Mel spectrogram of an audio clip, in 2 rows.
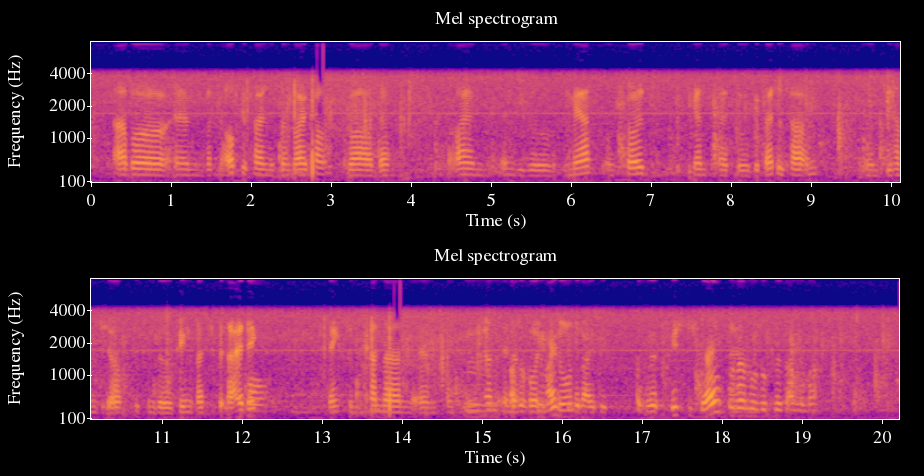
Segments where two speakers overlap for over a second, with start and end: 14.8-16.2

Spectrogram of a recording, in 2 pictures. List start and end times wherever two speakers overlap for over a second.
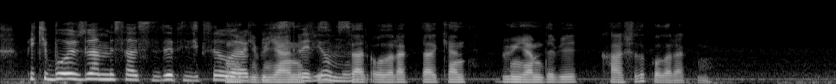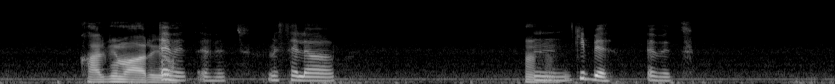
2.2-3.6

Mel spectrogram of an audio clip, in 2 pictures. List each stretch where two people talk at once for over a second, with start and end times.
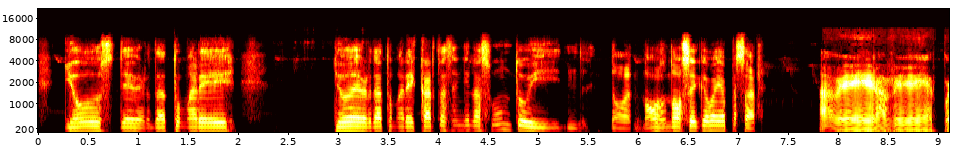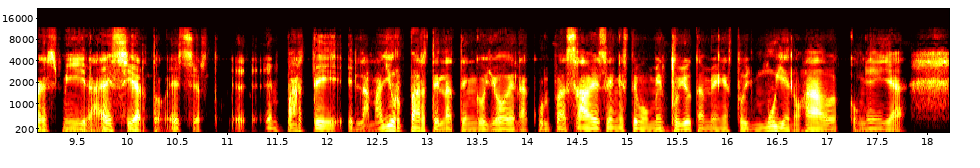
none

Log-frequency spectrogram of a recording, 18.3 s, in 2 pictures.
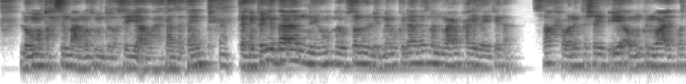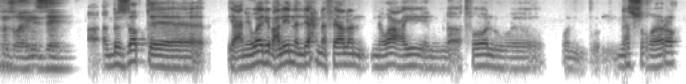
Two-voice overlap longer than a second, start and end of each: none

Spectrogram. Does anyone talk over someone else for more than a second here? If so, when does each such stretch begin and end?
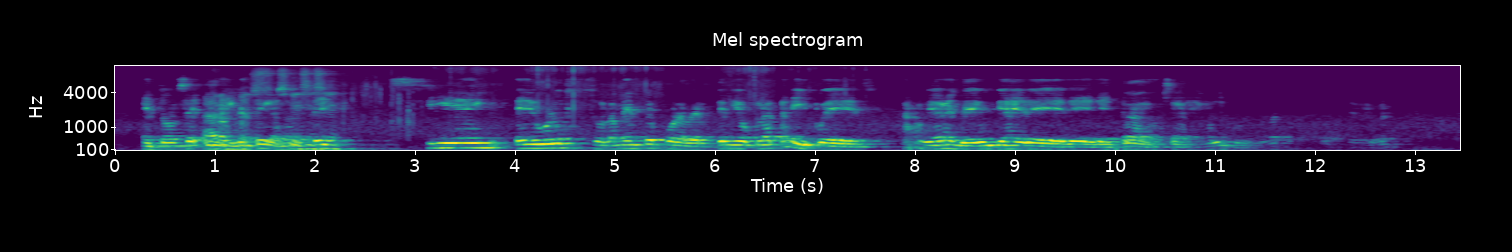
0.9-2.1

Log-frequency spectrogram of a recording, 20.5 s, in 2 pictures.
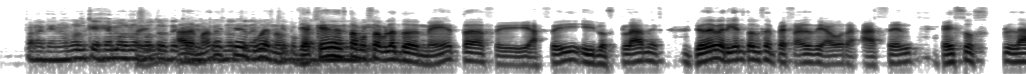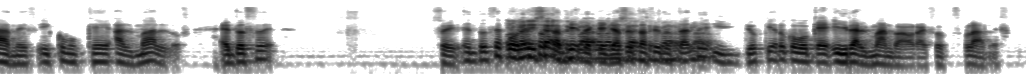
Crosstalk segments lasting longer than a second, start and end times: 1.4-3.8, 15.4-17.4

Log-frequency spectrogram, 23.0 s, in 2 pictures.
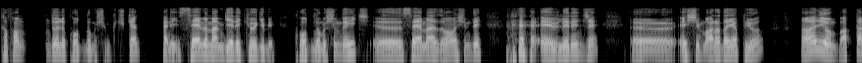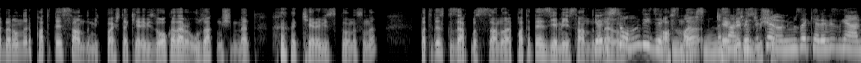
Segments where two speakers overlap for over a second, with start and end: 20.3-21.9

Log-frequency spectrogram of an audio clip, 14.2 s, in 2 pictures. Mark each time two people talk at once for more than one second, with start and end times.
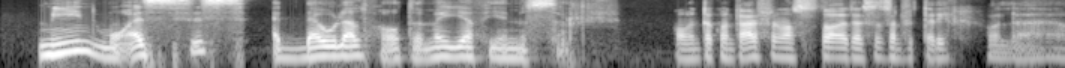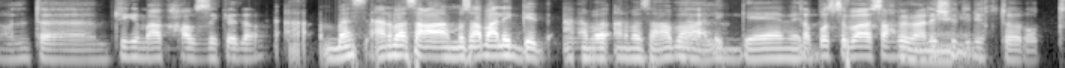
none

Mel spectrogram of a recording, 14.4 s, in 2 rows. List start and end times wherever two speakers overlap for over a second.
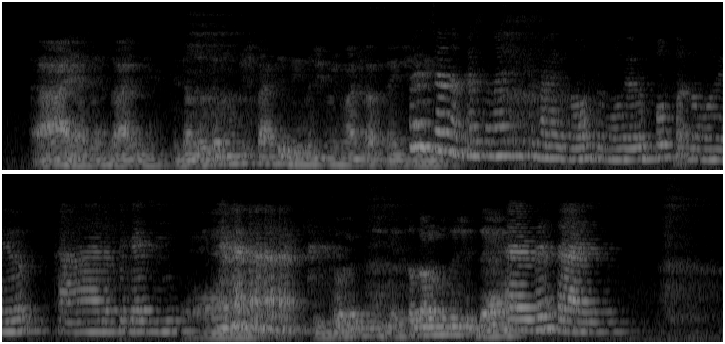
none

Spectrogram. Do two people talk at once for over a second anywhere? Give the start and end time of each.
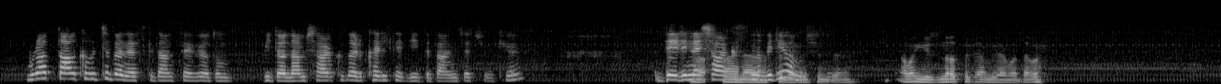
6.9-8.4

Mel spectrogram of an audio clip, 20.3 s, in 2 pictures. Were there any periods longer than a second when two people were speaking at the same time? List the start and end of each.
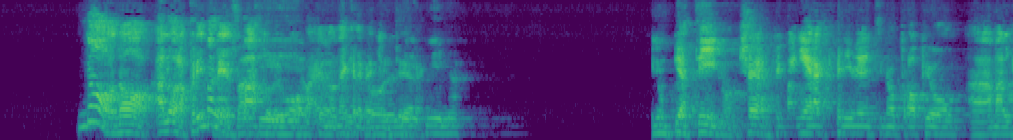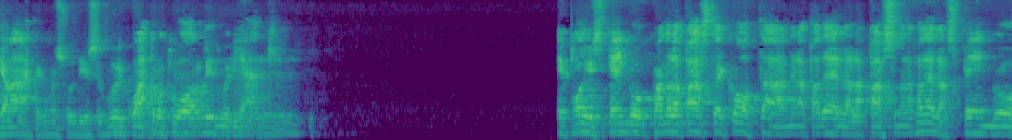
2.1-4.2, 11.3-12.8

